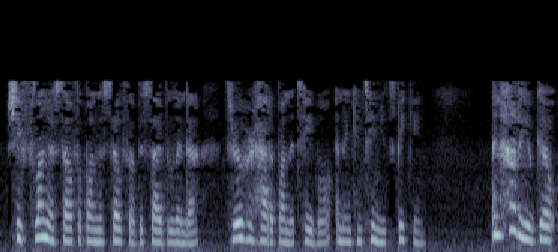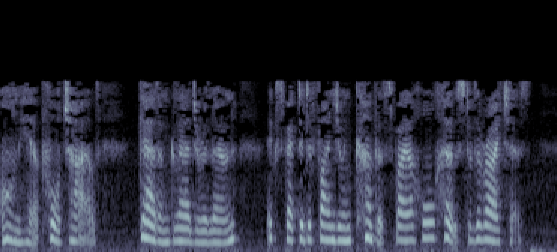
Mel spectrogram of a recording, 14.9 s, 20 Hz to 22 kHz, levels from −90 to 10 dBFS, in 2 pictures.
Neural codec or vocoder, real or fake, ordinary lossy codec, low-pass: none; real; MP3, 24 kbps; 7.2 kHz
